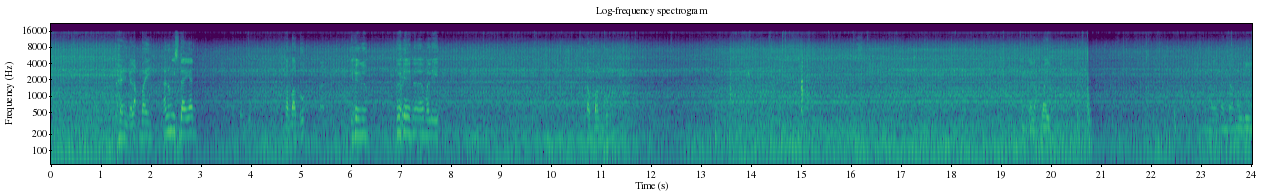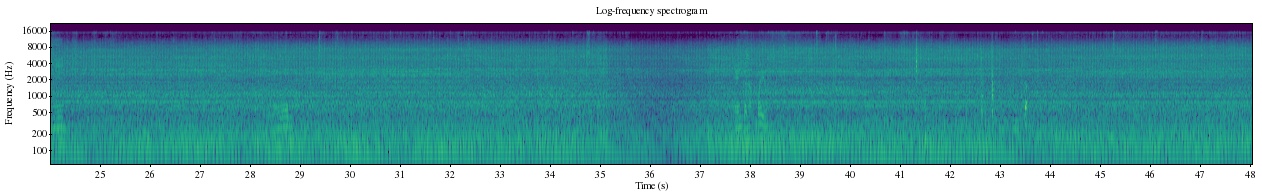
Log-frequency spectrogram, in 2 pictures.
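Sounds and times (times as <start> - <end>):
small boat engine idling: 0.0 - 48.0.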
